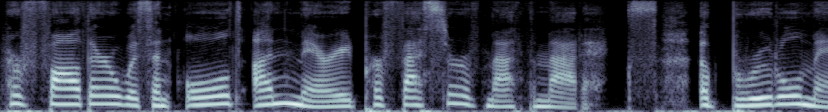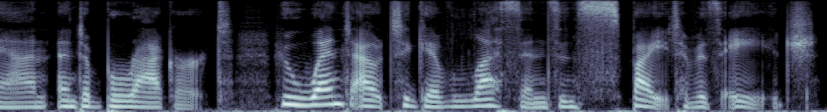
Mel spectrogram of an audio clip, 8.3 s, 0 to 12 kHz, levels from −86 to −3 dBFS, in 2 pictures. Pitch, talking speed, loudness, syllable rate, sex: 190 Hz, 190 wpm, -20 LUFS, 5.3 syllables/s, female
